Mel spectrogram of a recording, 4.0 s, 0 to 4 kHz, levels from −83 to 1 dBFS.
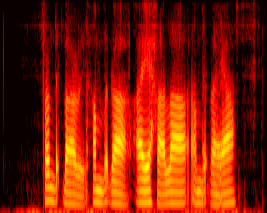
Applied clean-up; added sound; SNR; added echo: neural separator model SepFormer WHAM!.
